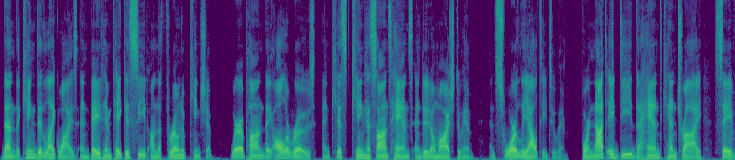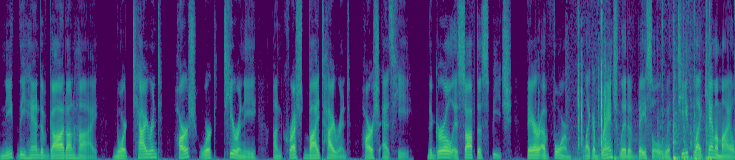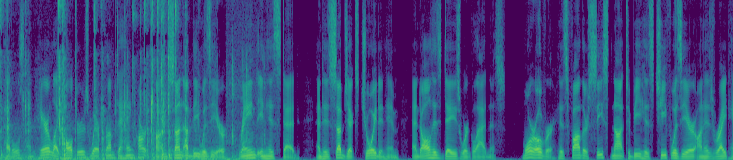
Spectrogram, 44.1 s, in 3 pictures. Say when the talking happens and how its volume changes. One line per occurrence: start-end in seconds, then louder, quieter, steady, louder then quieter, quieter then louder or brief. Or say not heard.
0.0-44.0 steady.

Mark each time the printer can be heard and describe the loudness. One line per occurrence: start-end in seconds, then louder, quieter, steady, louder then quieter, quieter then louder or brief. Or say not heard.
not heard.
